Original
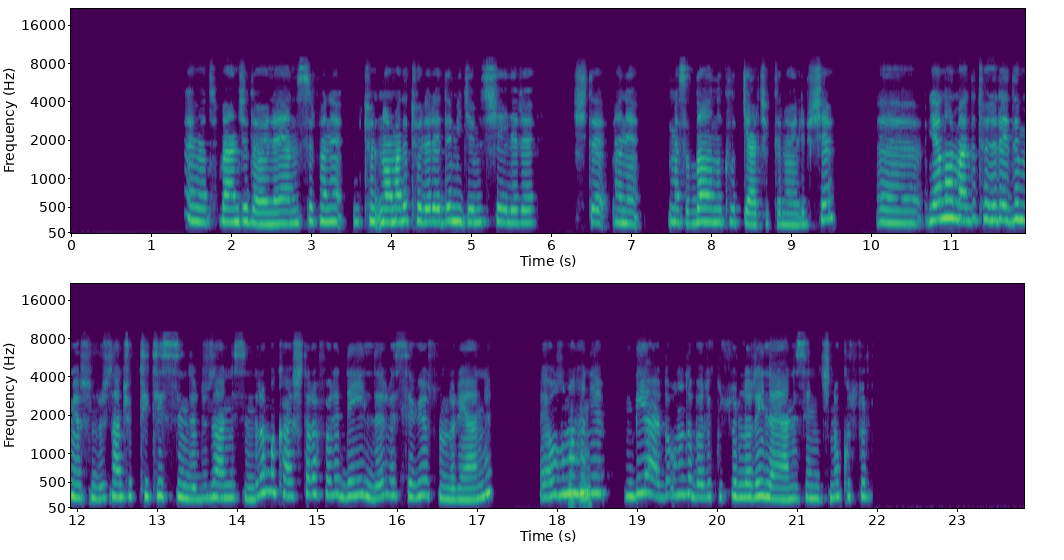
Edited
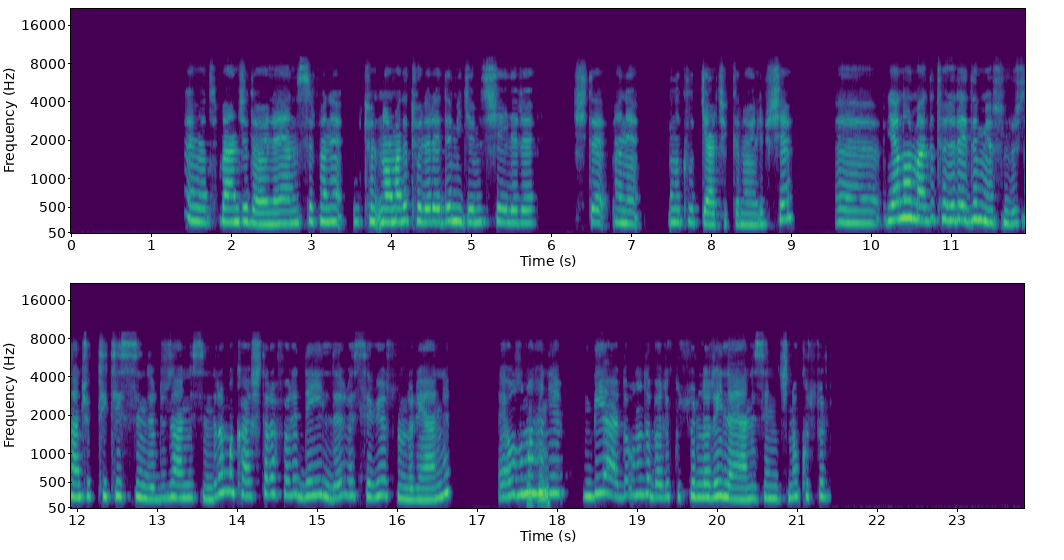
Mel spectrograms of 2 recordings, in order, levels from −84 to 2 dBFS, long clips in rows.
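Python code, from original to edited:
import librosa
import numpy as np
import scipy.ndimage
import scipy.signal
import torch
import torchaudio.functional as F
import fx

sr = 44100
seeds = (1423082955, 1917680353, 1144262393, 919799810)

y = fx.edit(x, sr, fx.cut(start_s=7.49, length_s=0.52), tone=tone)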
